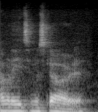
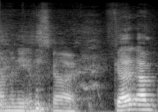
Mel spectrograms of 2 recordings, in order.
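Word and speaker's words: Amanita muscaria: Amita Mascara. Yeah. Is that right? Yeah. Ammonita Mascara. I was watching Americans say it so they probably pronounce it differently to me. They might say ammonita mascara. Whatever the But yeah.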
